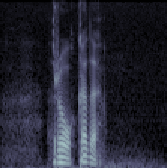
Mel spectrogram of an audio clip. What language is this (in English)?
Swedish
